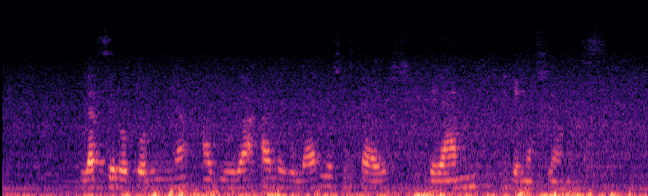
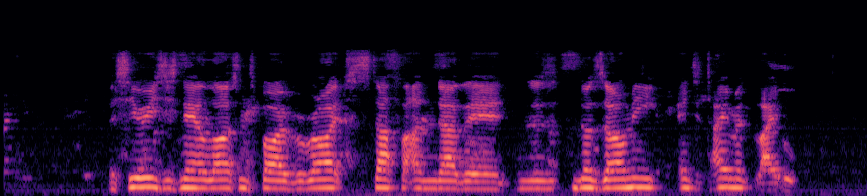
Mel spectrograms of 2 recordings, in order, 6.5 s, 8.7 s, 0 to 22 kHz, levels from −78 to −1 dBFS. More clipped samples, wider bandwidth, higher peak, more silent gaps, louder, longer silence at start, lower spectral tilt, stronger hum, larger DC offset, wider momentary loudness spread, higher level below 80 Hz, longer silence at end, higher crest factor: neither; first, 9.4 kHz vs 7.8 kHz; first, -4 dBFS vs -8 dBFS; neither; second, -26 LUFS vs -23 LUFS; about the same, 0.05 s vs 0.05 s; about the same, -7 dB/octave vs -6 dB/octave; neither; neither; first, 13 LU vs 10 LU; first, -28 dBFS vs -58 dBFS; second, 0 s vs 0.7 s; about the same, 18 dB vs 16 dB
